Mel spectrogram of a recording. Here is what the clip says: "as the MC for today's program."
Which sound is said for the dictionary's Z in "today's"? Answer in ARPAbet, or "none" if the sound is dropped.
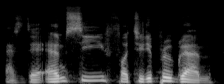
none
